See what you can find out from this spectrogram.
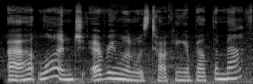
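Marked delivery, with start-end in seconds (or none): none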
